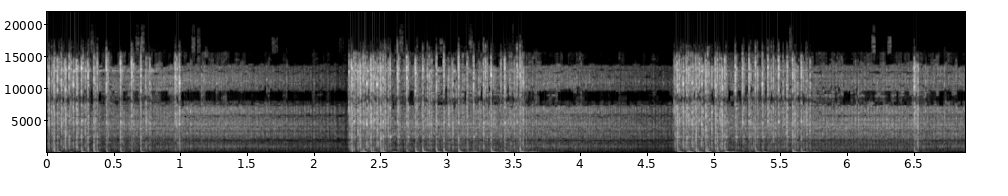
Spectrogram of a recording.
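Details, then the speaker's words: Ford Focus starter motor: three short cranking bursts with uneven, clattering strikes and hesitation between tries; a worn, failing starter. "Yeah. I don't like the way that one sounds. Oh, yeah. Yeah, mine's definitely going out. I don't even know if I'm recording. If I'm not, I'm sorry. But at least you know what a bad starter sounds like."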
